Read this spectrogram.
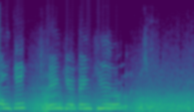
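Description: A young woman speaks close by.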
